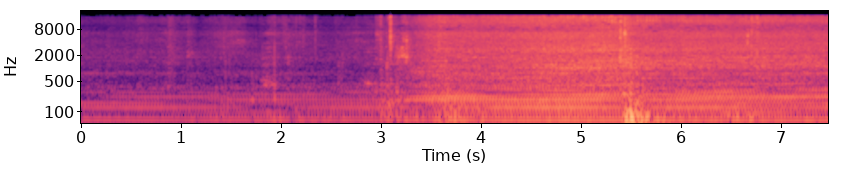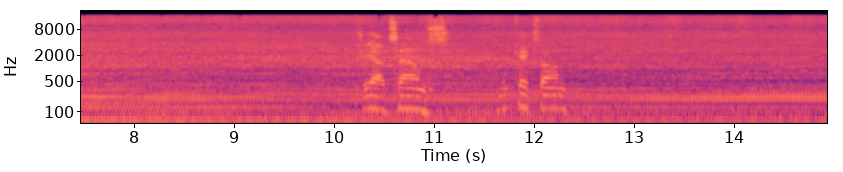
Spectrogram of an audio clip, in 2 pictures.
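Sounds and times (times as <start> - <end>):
generator droning: 0.0 - 14.9
low thump: 5.4 - 5.9.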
